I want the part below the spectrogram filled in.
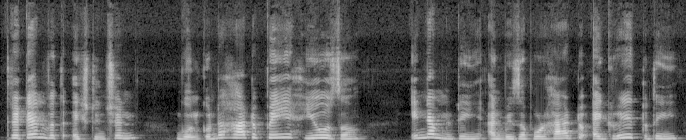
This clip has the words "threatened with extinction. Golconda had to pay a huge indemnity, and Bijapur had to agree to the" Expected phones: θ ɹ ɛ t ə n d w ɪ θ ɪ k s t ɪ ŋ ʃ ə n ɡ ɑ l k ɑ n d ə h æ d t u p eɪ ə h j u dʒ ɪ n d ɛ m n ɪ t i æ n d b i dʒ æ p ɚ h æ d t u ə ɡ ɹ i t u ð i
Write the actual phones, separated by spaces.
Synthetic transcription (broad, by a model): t ɹ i t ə n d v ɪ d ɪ k s t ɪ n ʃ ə n ɡ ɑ l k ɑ n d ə h æ d t u p eɪ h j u z ɪ n d ɛ m n ɪ t i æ n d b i z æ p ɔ h æ d t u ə ɡ ɹ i t u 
